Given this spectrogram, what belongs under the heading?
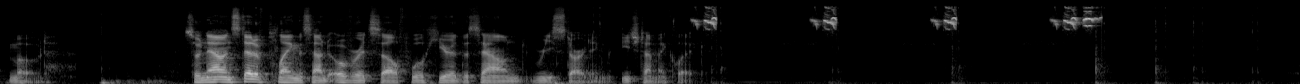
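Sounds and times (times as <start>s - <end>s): short high bird chirps: 6.9s - 7.2s, 8.1s - 8.4s, 9.3s - 9.6s, 10.5s - 11.0s.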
